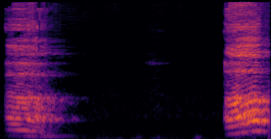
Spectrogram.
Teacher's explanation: अ बोलते समय हमारी जीभ कहीं नहीं जाती। वो मध्य में ही पड़ी रहती है। तो इसको मध्य स्वर बोला।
